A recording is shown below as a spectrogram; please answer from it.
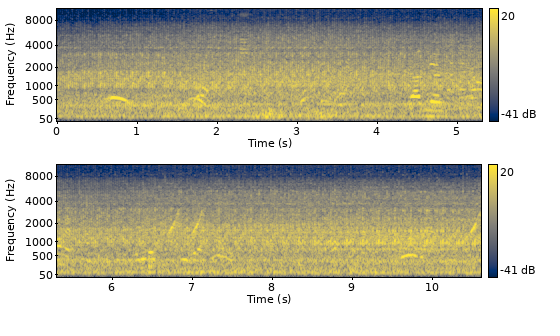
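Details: Toyota Land Cruiser engine around an engine repair: steady, even idle with a low rumble and no knocks or misses; the engine runs smoothly.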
